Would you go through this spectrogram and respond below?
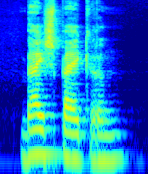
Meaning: to brush up
- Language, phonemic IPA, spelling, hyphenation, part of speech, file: Dutch, /ˈbɛi̯spɛi̯kərə(n)/, bijspijkeren, bij‧spij‧ke‧ren, verb, Nl-bijspijkeren.ogg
